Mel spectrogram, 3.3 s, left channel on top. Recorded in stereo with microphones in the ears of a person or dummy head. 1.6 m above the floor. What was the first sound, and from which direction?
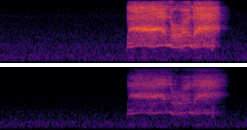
A shout, 45° left (ahead or behind).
